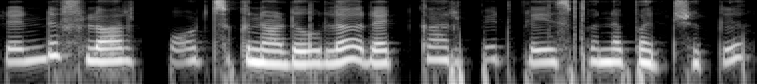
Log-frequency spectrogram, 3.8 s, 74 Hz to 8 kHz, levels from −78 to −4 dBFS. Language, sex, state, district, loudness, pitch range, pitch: Tamil, female, Tamil Nadu, Nilgiris, -15 LUFS, 245-280 Hz, 260 Hz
